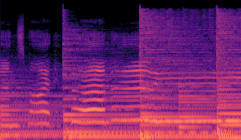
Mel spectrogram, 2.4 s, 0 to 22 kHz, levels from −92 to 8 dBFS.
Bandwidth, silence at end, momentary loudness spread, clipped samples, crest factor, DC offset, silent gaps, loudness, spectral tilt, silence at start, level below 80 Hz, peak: 18 kHz; 0 s; 7 LU; under 0.1%; 14 dB; under 0.1%; none; -22 LUFS; -5.5 dB/octave; 0 s; -28 dBFS; -6 dBFS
